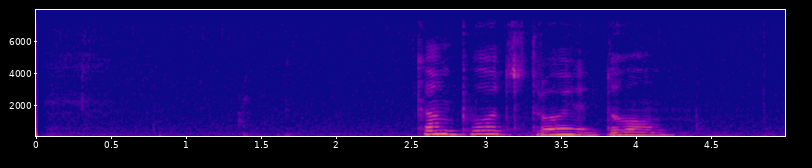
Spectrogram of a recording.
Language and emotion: Russian, sad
